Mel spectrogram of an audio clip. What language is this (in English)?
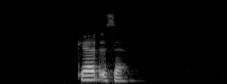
Latgalian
